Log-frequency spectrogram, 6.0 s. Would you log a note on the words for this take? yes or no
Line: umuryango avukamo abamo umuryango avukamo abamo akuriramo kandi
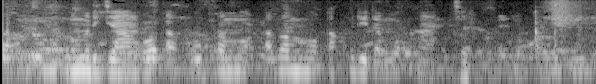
yes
